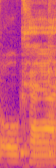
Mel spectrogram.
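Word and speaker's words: Hull: I just like to say UL. Is that how it's pronounced, UL?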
